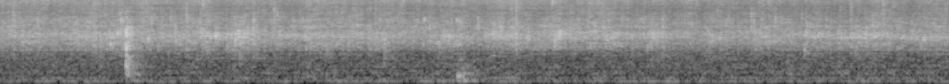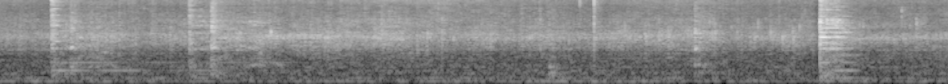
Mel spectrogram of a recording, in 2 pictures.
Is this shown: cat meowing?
no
